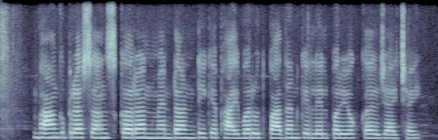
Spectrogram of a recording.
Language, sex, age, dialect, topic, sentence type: Magahi, female, 56-60, Western, agriculture, statement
